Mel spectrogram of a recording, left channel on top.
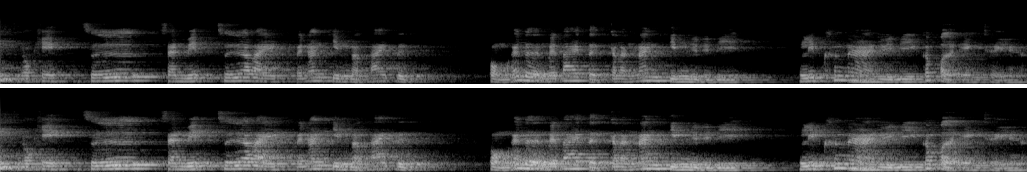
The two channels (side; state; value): left; quieter; 6.6 dB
